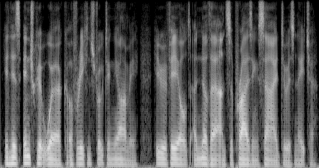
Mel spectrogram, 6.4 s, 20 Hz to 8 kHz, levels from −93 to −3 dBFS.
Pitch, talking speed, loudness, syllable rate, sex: 90 Hz, 160 wpm, -20 LUFS, 5.4 syllables/s, male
